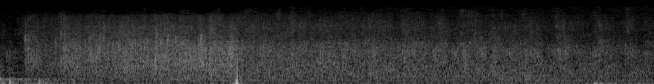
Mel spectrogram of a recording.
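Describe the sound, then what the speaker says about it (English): An audience at a teachers' summer workshop in Cheonan applauds steadily, a dense even wash of clapping that carries on for several seconds with no speech over it. "please welcome him with a big applause"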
